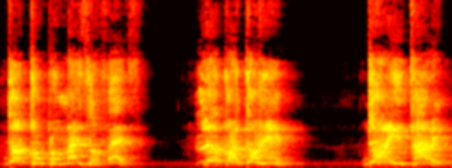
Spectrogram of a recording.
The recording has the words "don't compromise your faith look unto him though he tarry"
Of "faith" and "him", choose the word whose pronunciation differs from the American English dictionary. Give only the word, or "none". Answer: faith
